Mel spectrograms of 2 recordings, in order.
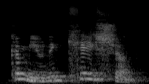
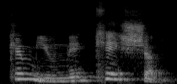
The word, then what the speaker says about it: communication: interference interference emphasis emphasis communication communication okay there's a kind of a rise in the word communication pronunciation interference emphasis communication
